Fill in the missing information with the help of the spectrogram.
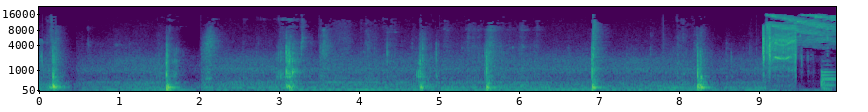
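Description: Handbags being set down on a tabletop one after another, a dull knock about every second and a half over a steady room hum. Music starts about a second before the end.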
